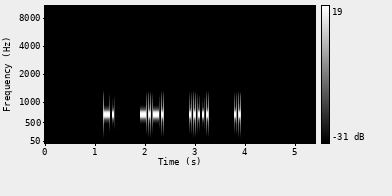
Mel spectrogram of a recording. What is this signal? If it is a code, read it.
Morse code, heard as a keyed tone, about 28 wpm, spaced as for 13 wpm, 700 Hz. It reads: NC5I
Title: USA Call Signs - 4x Character Spacing - 28wpm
